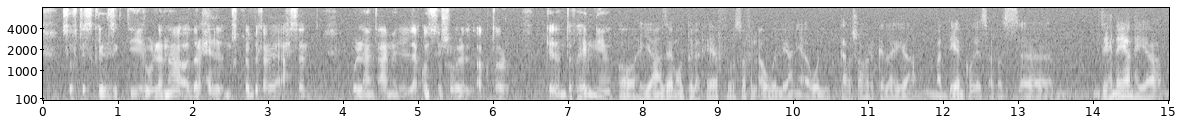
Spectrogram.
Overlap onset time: none

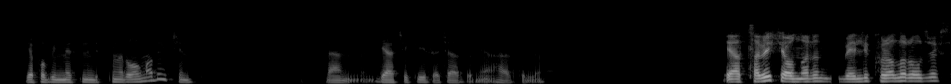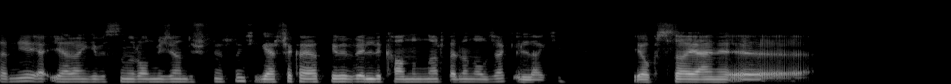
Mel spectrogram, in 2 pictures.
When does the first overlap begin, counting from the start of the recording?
none

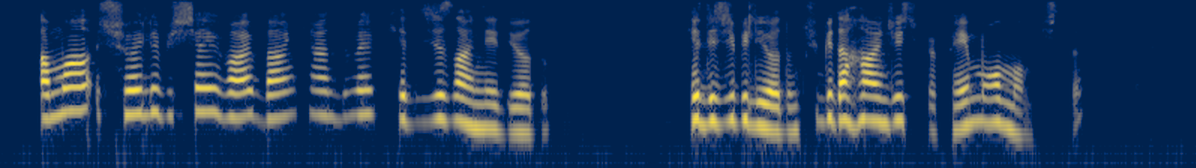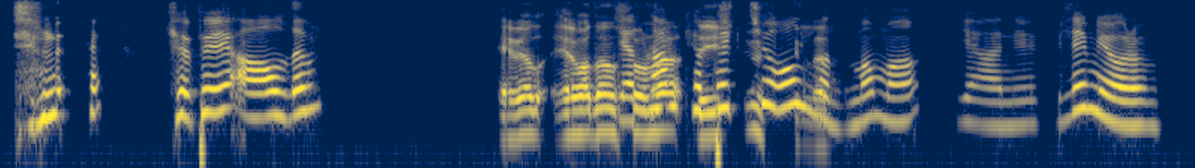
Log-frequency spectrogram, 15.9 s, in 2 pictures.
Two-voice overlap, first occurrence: 12 s

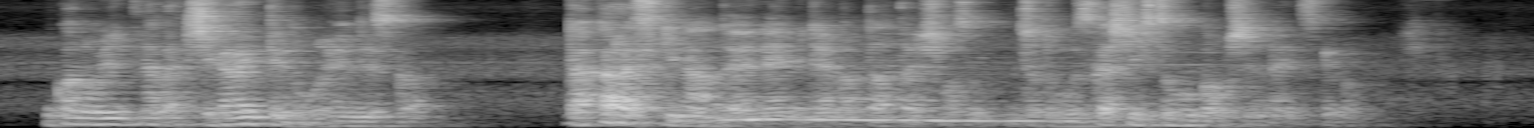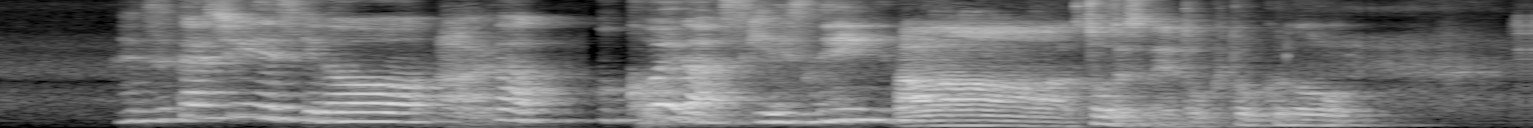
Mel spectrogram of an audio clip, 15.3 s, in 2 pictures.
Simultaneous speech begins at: 4 s

